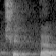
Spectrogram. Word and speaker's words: chitta: And if you mispronounce it is yoga chitta vritti nirodha and chitta Changes the meaning. means fire, where you're actually burning the dead body, right?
